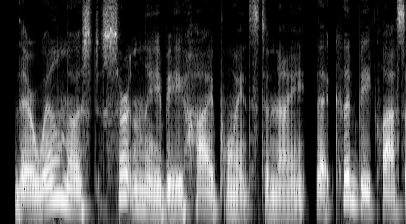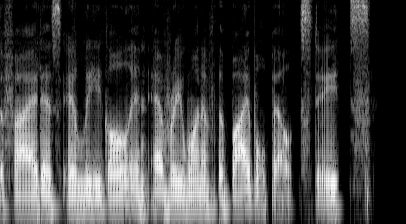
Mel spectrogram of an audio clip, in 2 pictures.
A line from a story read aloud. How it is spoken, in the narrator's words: he said, his voice low with desire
